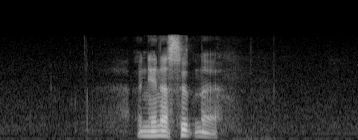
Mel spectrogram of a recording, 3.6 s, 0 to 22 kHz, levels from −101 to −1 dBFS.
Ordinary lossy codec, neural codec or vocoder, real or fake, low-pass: none; none; real; none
